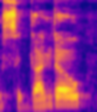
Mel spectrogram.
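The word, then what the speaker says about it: El Segundo: e l and then see e-l-c Segundo it's pronounced c e g u n d o so Segundo I have no idea in terms of what's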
